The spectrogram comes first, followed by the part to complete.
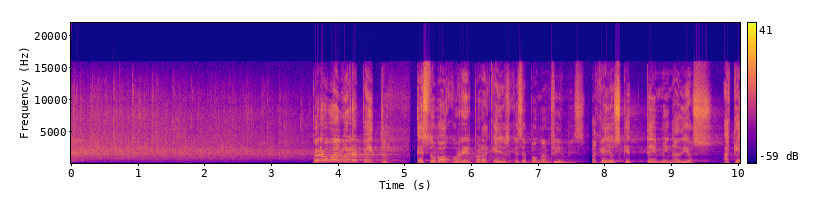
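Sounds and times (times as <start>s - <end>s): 
audience applause: 0.0s - 3.8s
speech: 3.6s - 10.0s.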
